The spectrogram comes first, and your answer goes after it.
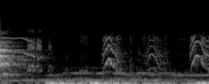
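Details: Newborn puppy giving short arched squeaks, three thin rising-then-falling cries spaced about half a second apart, with a steady low hum and faint murmuring underneath.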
